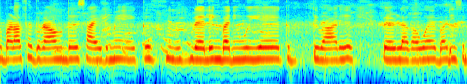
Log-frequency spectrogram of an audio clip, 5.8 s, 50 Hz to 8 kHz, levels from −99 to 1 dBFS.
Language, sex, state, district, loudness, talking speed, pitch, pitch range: Hindi, female, Uttarakhand, Uttarkashi, -17 LUFS, 225 wpm, 225 Hz, 220-230 Hz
